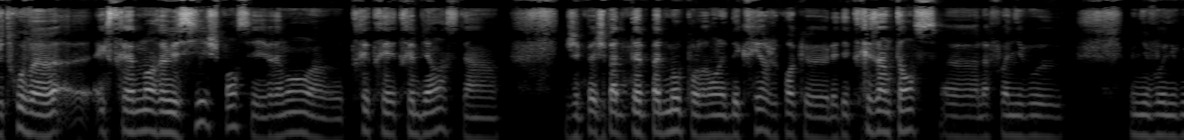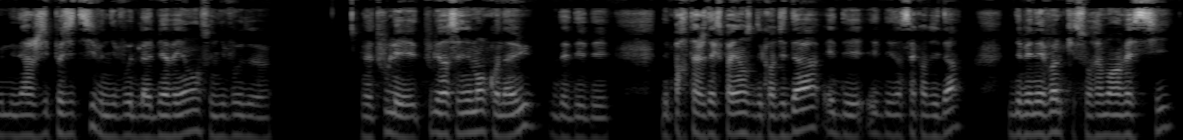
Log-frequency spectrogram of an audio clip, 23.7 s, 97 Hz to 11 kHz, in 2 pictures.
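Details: 29-year-old man who has cluttered since adolescence, worsened after a head trauma; very rapid speech; cluttering.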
